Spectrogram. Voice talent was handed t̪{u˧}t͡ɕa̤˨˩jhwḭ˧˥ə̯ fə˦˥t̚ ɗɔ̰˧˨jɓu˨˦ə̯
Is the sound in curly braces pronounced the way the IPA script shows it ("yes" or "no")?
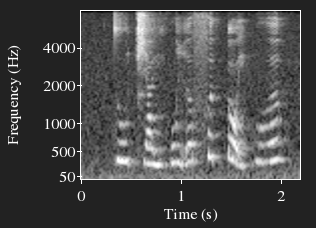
yes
